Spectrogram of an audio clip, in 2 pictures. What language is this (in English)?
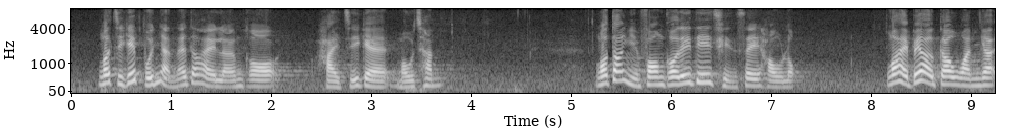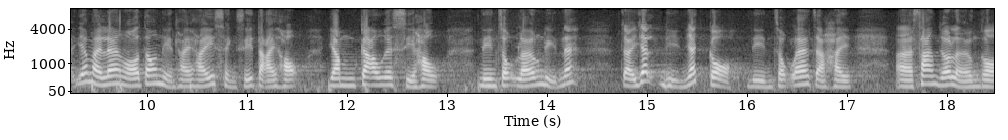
Cantonese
